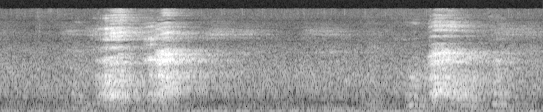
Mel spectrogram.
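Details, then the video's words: In the evening a young pet macaw practises words indoors. Two quick harsh, chattering syllables are followed by a pause, then one more short raspy word-like burst, over a faint room hum. "Wieczorne gaworzenie małej papużki"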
